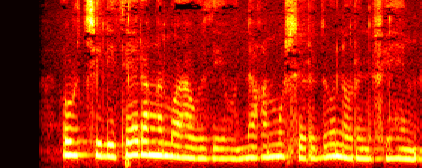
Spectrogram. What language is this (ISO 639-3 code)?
kab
